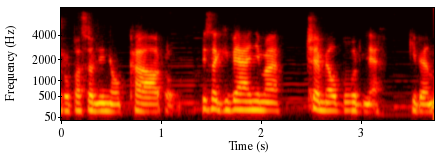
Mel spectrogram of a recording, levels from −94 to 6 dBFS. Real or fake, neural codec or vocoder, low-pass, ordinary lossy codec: real; none; 7.2 kHz; AAC, 48 kbps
